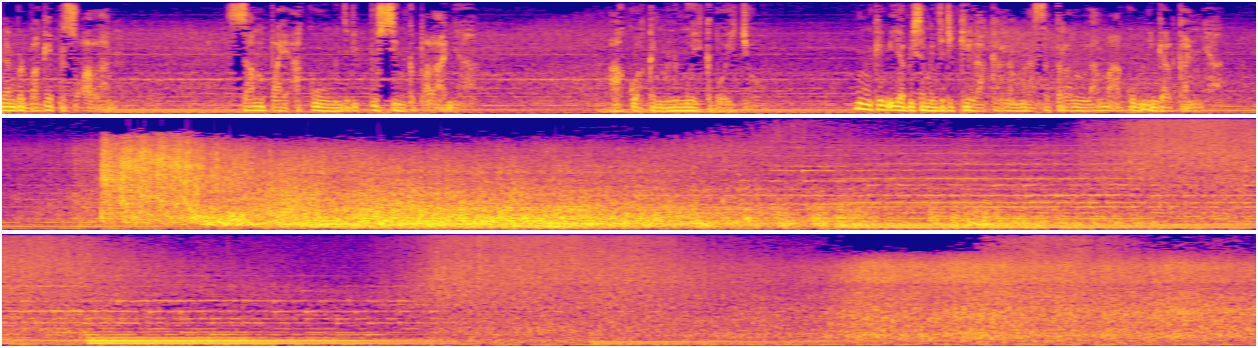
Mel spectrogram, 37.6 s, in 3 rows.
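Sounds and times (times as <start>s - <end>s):
speech: 0.0s - 1.4s, 2.2s - 4.8s, 6.1s - 7.7s, 8.5s - 12.3s
heavy pouring rain: 0.0s - 37.6s
loud thunderclap with deep rumble: 13.2s - 37.6s.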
